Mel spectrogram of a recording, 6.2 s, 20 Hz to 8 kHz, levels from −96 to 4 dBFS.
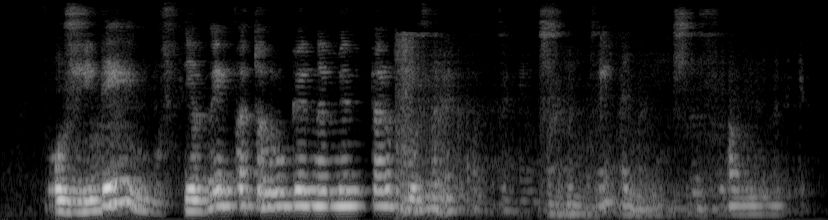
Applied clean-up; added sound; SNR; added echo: neural mask model DeepFilterNet 3.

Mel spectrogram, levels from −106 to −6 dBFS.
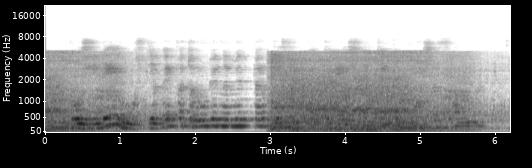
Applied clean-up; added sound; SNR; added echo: none; Wild animals; 4 dB; reverberation time 0.6 s.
